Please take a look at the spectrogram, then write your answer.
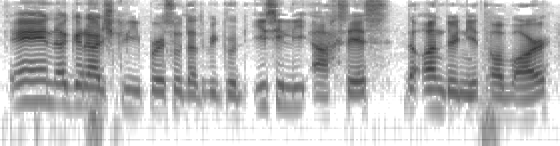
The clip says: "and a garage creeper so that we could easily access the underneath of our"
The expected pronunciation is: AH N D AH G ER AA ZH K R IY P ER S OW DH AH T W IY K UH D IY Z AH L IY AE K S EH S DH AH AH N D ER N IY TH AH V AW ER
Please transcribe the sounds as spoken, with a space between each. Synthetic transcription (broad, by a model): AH N D AH G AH AA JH K R IY P ER S OW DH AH T W IY K UH D IY S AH L IY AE K S EH S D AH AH N D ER N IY T AH V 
